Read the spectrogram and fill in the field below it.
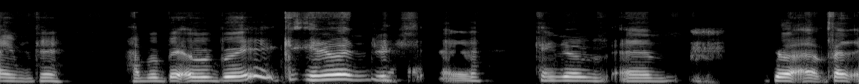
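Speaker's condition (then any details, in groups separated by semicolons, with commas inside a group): Cerebral palsy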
